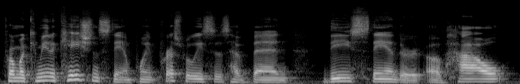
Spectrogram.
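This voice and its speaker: A middle-aged man giving an instructional video lecture on marketing, halting often with ums and uhs and restarting phrases. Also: mid-range voice, lively intonation, darkish tone.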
